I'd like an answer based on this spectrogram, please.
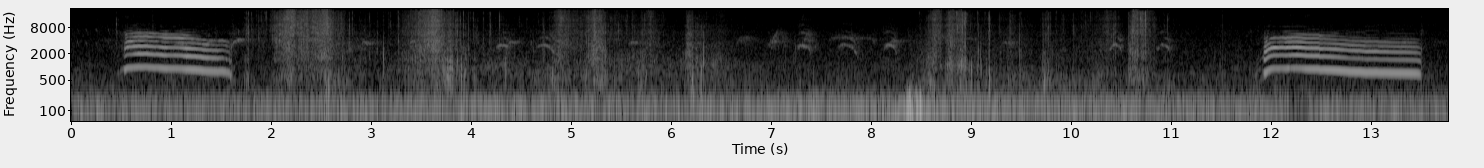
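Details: Affectionate tabby community cat on a bench outdoors makes two long, hoarse, high meows that fall slightly in pitch, one at the start and one near the end. Quiet rustling and tapping fill the gap between them.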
